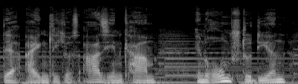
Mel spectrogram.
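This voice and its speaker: An actor playing a middle-aged scholar of religion who narrates a radio crime drama in an articulate, slightly pedantic way. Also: male voice, deep voice, steady tone, moderate pace, soft background music. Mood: chatty, self-assured. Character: bookish male scholar of religion narrating his story.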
